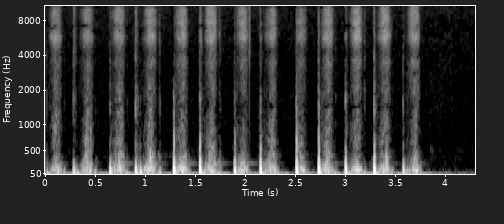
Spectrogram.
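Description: Fingertips rub and scratch the tip of a teal colored pencil across a flat page of cream drawing paper in a spiral-bound drawing book lying on a table, shading a green leaf drawing. Thirteen quick, uneven scratchy strokes come about four per second, each a soft, dull, low rasp with a faint bright hiss, and they stop near the end, leaving quiet.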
